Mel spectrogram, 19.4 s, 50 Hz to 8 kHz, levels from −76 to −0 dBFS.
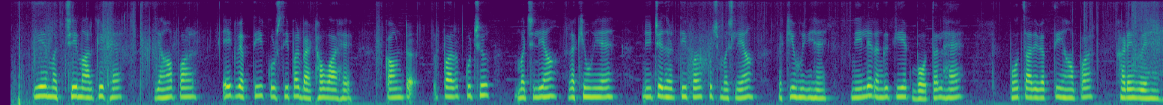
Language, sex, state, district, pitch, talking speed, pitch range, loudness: Hindi, female, Haryana, Jhajjar, 205 Hz, 130 wpm, 195-215 Hz, -15 LUFS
